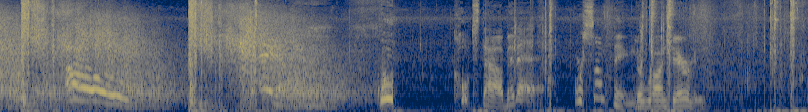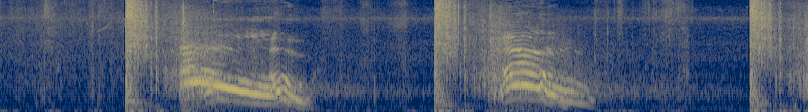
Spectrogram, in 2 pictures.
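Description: Pistol shots crack loudly outdoors, each one echoing off the hills.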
